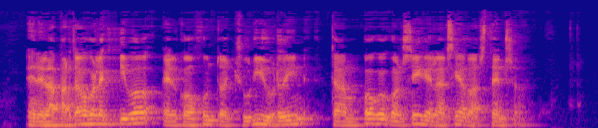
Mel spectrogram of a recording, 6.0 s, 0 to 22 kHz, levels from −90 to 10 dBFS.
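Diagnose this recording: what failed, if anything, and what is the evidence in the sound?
Codec stage: AAC frame loss with concealment just after "el apartado", 1.12 to 1.22 s. The decoder filled the gap from the last good spectrum, leaving a smeared, noisy patch that fits two lost frames.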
